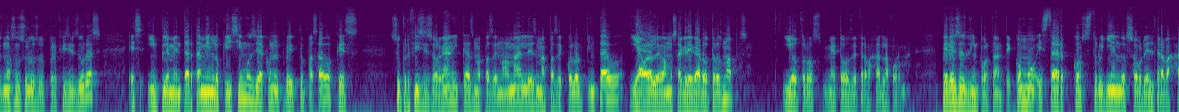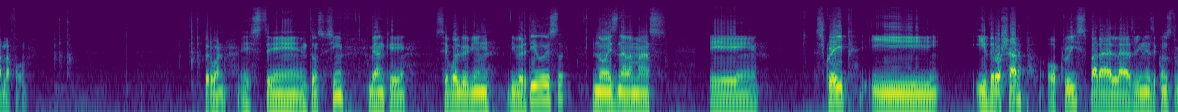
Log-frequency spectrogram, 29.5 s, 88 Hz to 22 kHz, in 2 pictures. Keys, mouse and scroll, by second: 9.7 scroll up 2, 11.1 scroll down 2, 11.3-15.3 scroll up 2, 15.3 scroll up 1, 15.5 ctrl+w, 16.8 middle click, 16.9 scroll up 1, 17.2 ctrl+w, 18.0 ctrl+middle click, 18.1-20.4 scroll down 9, 20.6 middle click, 21.0 middle click, 21.5 middle click, 22.0 middle click, 22.6 scroll down 1, 22.9 scroll up 2, 23.5-23.9 scroll down 2, 23.9-25.4 scroll up 2, 25.9 scroll up 1, 26.5 scroll down 2, 29.0-29.4 scroll down 5.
